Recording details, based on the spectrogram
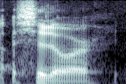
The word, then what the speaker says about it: Shedeur: Um, Shedeur Sanders. I hope I said that right. – Uh, Shedeur. Yeah. Shedeur.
